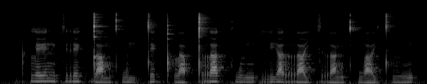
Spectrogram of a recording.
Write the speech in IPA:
pʰ l eː˥˩ n k r e˥˩ k̚ d a˨˩ m kʰ w i˨˩ ʔ t e˥˩ k̚ pʰ l a˨˩ p̚ t r a˥˩ t̚ k w ɯ˦˥ ŋ p r i˥˩ a̯ r a˦˥ j k r a˩˦ ŋ kʰ w a˨˩ j tʰ ɯ˦˥ ŋ

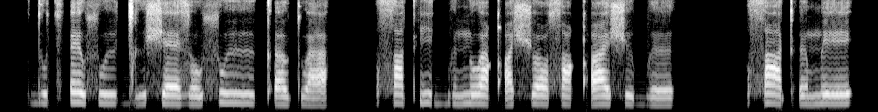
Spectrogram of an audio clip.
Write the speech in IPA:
d̪ u t͡sʼ ɛ sʷ ɨː ɡ͡ǀ ɨ ʃ ɛ z o sʷ ɨː kʼ ɐ tʷ a | sˤ ɛ tʼ i d b ɨ n̪ o ə̯ qʼ ɐ ʃ o sˤ ɨ qʼ ɛ ʃ ɨ b ɘ | sˤ ɛ kʼ ɘ m e

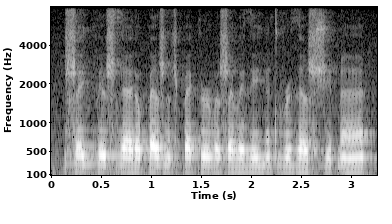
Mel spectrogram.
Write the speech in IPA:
ʐ ɛ j β e ʂ ð æ ɾ ʌ p æ ʐ ɛ̃ ʂ p æ k ə˞ β æ ʂ æ β ɛ ð e j ɛ̃ t v ə˞ ð æ ʂ ʒ e ɓ æ̃

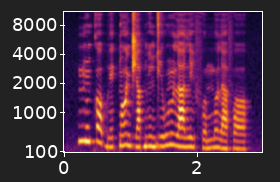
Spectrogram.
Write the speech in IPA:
m ũ˦ k ɔ˦˨ b e˨ k͡p ɔ̃˨˦ d͡ʒ a˧ b ĩ˧ ɡ i˧ w ũ˦ l a˦ l i˧ f o˨ m o˧ l a˨ f ɔ˨

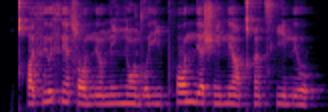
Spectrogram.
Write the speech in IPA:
qʰ ɒ fʲ o fʲ ã ɬ ɔ nʲ ɔ̃ n ĩ ɲ ɔ̃ d o j i pʰ ɔ nʲ a ʃ ĩ mʲ ã qʰ ĩ t͡sʰ i mʲ o

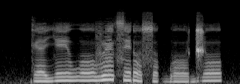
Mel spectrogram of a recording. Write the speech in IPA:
k ɛ˨ j eː˧ w oː˧ v ɛ̃˦ s e˦ ɾ o˨ s o˨ ɡ͡b oː˨ d͡ʒ o˦

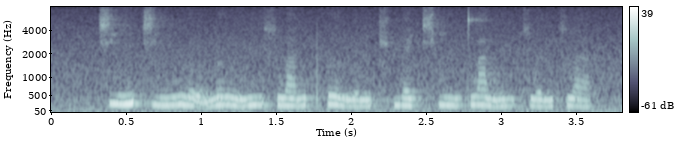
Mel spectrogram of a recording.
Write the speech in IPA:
t͡ɕ i˧˥ ŋ t͡ɕ i˧˥ ŋ n̪ ɤ̰˨˩ n̪ ɤ˥˩ ŋ l y˥ s w a˧˥ n pʰ ɤ˥˩ n̪ ɤ˧˥ ŋ t͡ɕʰ ɥ ɛ˥˧ t͡ɕʰ i˥˧ ŋ t̪ w ä˥˩ n̪ y˧˥ t͡s w ə˧˥ n t͡s w ä˧

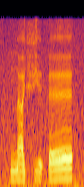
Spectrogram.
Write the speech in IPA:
n a fʲ e ʔ ɛ

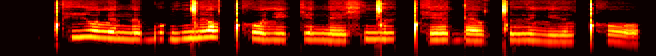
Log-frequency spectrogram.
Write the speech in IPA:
ǃʰ i ʊ̯ l ɘ n ɘ b o ɡ ŋ͡ǀ i lˠ ǃʰ o lʲ e k e n e x ŋ͡ǀ ɨ ǃʰ e ɡ ɽ ɛ ʊ̯ ǀ ɨ lʲ ɨ l ǃʰ o

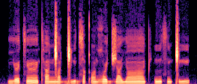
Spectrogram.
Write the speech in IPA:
j ə t͡s ə̃ː tʰ a ŋ͡ǁ a ɡ͡ǁ i d͡z ɘ qʼ ã ʁʷ ɘ d͡ʒ a j ãː t͡ʃʼ ĩ s ĩ ǁ i

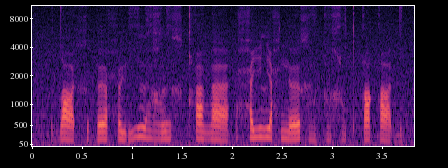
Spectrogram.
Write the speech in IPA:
dˤ ø x | œ ħ y ɾ i̤ l a̤ ʁ l ə̤ x qʰ œ v a | ħ i l i ħ n œ x a̤ q ə̤ χ i̤ tˤ q ə q a d

